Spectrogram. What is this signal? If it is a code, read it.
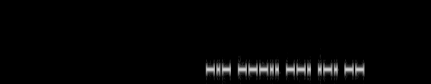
Morse code, heard as a keyed tone, about 44 wpm, 700 Hz. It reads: K8GRM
